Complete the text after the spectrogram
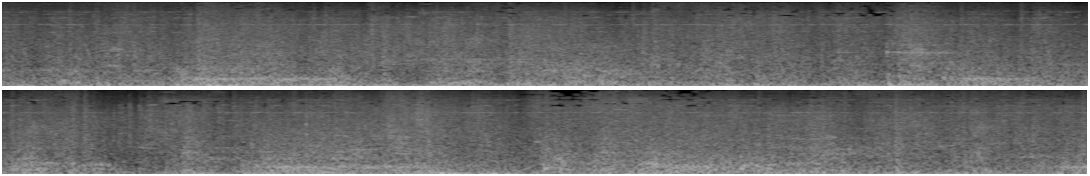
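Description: Weapons clash and strike repeatedly in a fierce fight.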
